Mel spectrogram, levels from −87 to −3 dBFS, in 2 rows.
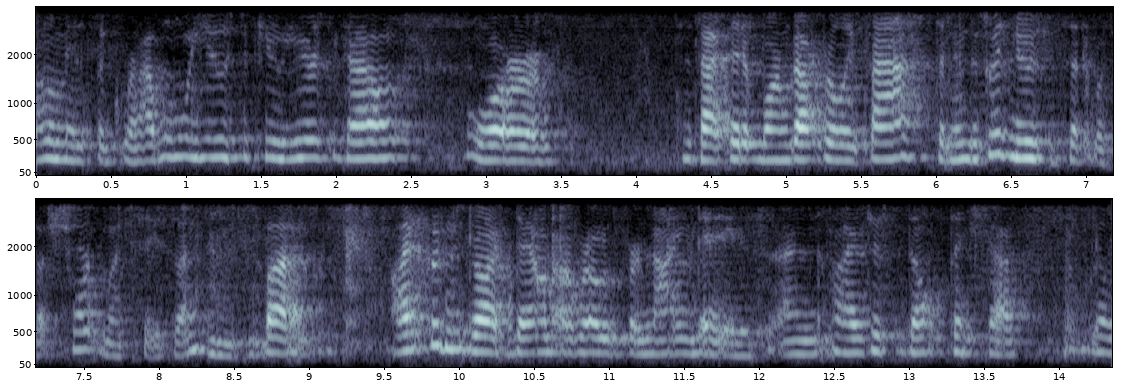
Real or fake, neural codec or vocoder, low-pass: fake; codec, 16 kHz, 4 kbps, FunCodec, trained on LibriTTS, 50 frames a second; 3.6 kHz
